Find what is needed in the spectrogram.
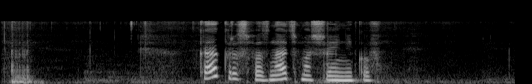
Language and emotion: Russian, neutral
